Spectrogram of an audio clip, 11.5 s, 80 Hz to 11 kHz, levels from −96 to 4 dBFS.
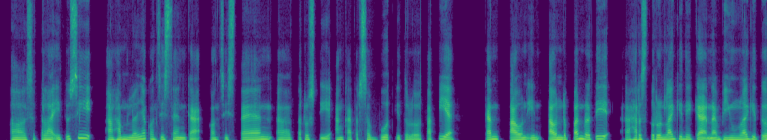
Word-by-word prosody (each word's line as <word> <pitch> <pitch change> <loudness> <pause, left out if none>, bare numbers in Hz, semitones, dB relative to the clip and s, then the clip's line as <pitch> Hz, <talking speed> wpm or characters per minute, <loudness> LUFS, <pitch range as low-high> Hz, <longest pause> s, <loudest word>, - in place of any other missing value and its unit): Eee, 145 -1 +2
setelah 155 +2 -1
itu 155 +6 -3
sih 260 +3 +2 0.3
alhamdulillahnya 160 +5 +2
konsisten 160 -4 -1
Kak 115 -5 -1
konsisten, 155 +6 -1
eee, 145 +1 -2
terus 150 +2 -3
di 125 -4 -1
angka 140 0 -3
tersebut 145 +4 -2
gitu 140 0 -5
loh 130 -2 -1
tapi 165 +6 +1
ya, - - -6 0.5
kan 180 +4 +2 0.2
tahun 145 +1 +5
in 145 +2 -1 0.2
tahun 145 +3 +5
depan 175 +7 +2
berarti, 200 +5 +1
eee, 145 -2 -9
harus 155 +2 +2
turun 160 0 +3
lagi 185 +2 +2
nih 170 -1 -1
Kak 140 -2 +5
nah 135 +2 +3
bingung 150 0 +1
lagi 175 +1 +2
tuh 145 0 +1
155 Hz, 170 wpm, -22 LUFS, 140-165 Hz, 0.5 s, tahun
